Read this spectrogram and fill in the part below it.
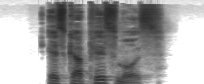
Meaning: escapism
- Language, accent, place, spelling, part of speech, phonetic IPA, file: German, Germany, Berlin, Eskapismus, noun, [ˌɛskaˈpɪsmʊs], De-Eskapismus.ogg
